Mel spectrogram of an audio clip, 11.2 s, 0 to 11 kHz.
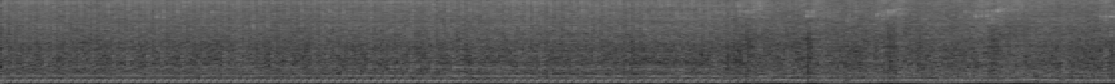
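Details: Russian Dnepr military twin sat 30 years in a barn, just after carburetor idle adjustment; fires up and settles into a fairly steady idle with a few light throttle blips; normal idle.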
